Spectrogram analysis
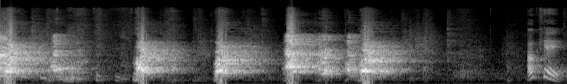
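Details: Dogs in the morning barking in a steady series of loud harsh barks about every second, with a person talking excitedly to them.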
